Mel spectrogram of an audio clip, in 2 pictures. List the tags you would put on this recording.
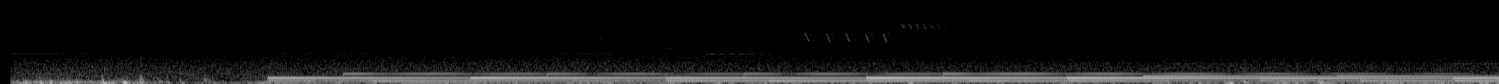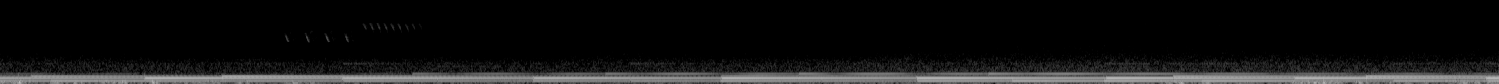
Music > Solo instrument
Dreamscape
Drum
Electronic

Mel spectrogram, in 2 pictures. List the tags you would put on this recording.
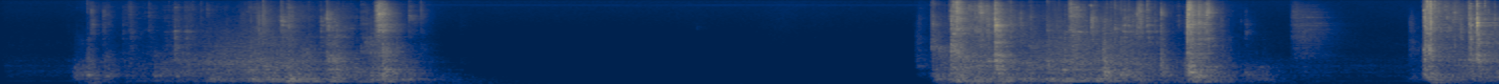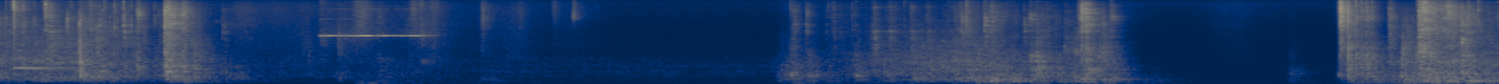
Sound effects > Other mechanisms, engines, machines
closing
door
open

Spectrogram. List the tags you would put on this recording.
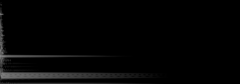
Instrument samples > Percussion
glock
sound-effect
cinematic
ting
1lovewav
perc

